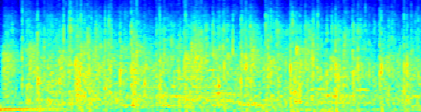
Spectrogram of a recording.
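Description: A group of people applauding: dense, continuous clapping, with some voices mixed in.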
